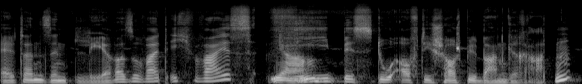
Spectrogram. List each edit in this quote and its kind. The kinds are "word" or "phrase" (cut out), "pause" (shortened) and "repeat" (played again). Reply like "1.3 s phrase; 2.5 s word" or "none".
none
